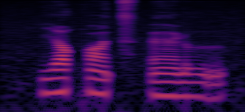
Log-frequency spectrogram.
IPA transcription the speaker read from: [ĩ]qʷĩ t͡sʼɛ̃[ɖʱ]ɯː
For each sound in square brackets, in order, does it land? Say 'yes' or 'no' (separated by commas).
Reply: no, no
